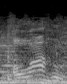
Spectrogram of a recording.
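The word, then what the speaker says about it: Oahu: the Pacific Honolulu Hawaii they call it wahoo The Gathering Place had their that's how they say it in Hawaiian down to you and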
